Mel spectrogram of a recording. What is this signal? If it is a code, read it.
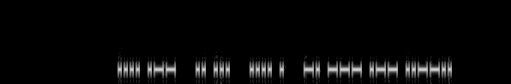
Morse code, heard as a keyed tone, about 40 wpm, 700 Hz. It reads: HW IS HE NOW?
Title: Sentences from Top 100 Words and Abbreviations 40wpm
